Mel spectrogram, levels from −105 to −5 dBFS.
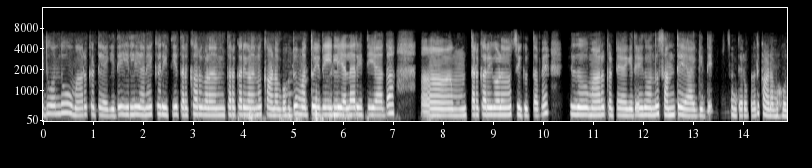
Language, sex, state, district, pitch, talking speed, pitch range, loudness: Kannada, female, Karnataka, Raichur, 225 Hz, 95 wpm, 215-235 Hz, -18 LUFS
